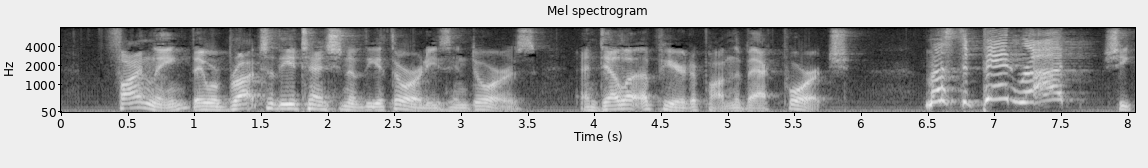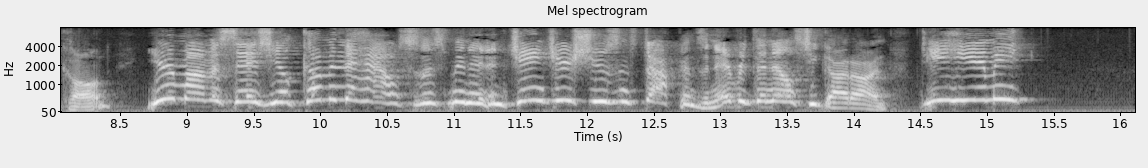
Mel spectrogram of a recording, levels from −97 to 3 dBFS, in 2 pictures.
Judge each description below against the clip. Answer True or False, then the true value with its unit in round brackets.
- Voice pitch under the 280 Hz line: False (310 Hz)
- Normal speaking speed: True (175 wpm)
